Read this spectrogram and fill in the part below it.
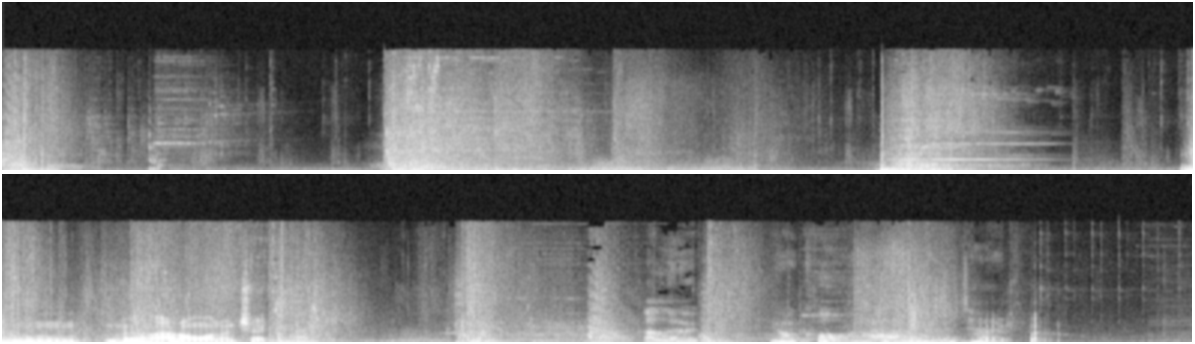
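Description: Video game battle effects whoosh and crackle in bursts.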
